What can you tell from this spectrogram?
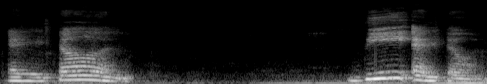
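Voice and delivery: slow die Eltern; German model word. Shown as a demonstration. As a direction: say Eltern clearly for learners. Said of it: "German में इन दोनों को कहा जाता है".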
